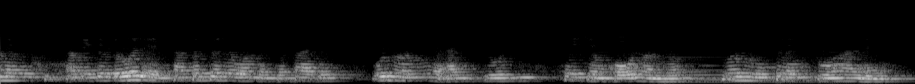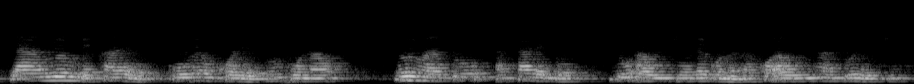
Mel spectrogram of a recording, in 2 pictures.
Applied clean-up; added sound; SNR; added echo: neural separator model SepFormer DNS4.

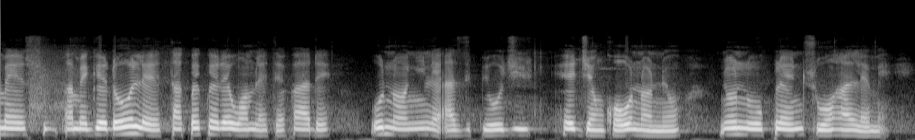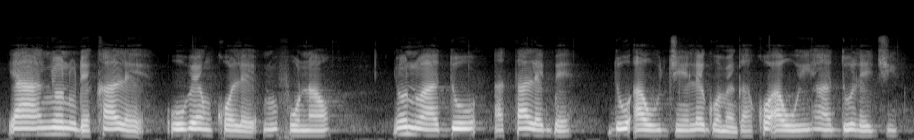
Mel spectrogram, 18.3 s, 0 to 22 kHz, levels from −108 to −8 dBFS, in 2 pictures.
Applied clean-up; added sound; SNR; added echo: none; none; none; none.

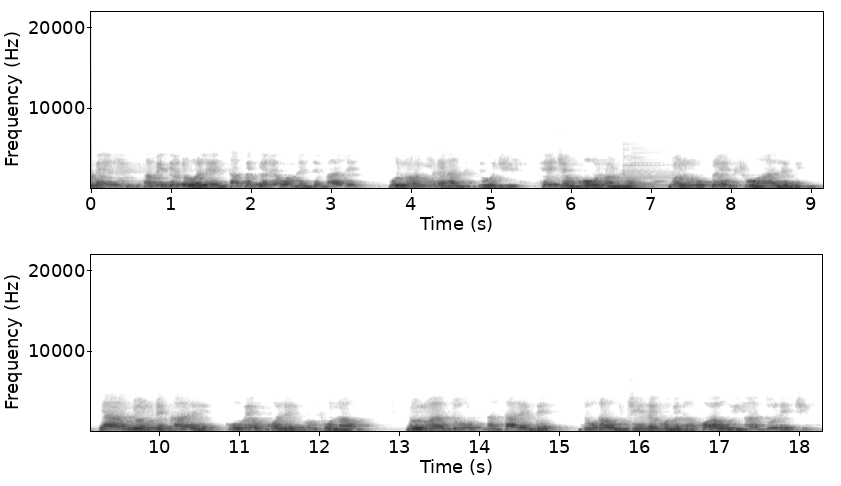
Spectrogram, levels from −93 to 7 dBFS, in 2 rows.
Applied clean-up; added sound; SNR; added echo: classical method WPE with log-MMSE.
